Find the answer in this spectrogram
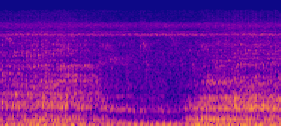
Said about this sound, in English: performing what we call a greeting ceremony. Again, Peter Regg, and he says these rumbles, these are a perfect example of elephant language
